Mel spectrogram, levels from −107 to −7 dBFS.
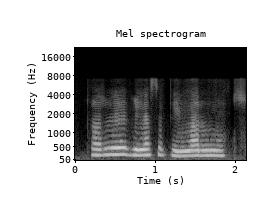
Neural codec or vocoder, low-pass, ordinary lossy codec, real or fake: codec, 16 kHz, 1 kbps, FreqCodec, smaller model; 7.2 kHz; Opus, 64 kbps; fake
